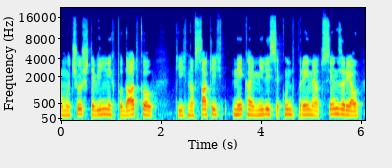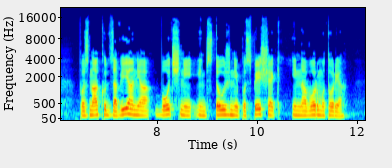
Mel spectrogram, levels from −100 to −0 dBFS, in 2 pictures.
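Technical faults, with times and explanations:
No technical faults are audible anywhere in this speech recording.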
